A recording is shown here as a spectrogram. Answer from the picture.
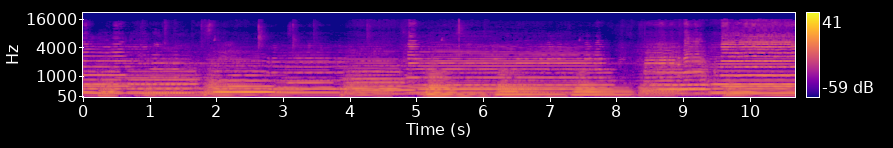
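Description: Small mixed ensemble of two violins, clarinet, trombone and tubas playing a piece together in held chords that change every second or so, with a short break about eight seconds in before the next chord.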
